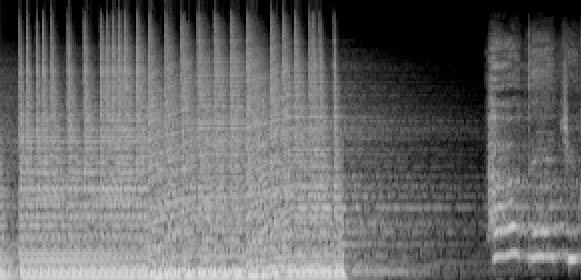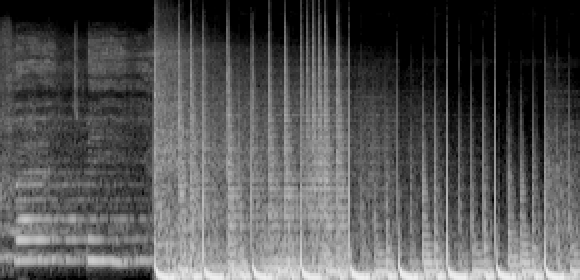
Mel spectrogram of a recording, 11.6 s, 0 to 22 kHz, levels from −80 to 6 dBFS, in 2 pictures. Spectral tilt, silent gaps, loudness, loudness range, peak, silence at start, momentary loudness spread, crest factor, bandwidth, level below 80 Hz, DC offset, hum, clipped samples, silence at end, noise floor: -5 dB/octave; none; -9 LUFS; 11 LU; 0 dBFS; 0 s; 12 LU; 8 dB; 18 kHz; -10 dBFS; under 0.1%; none; 3%; 0 s; -39 dBFS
